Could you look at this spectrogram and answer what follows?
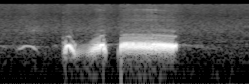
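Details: Lure spotted dove cooing for decoy training: a faint soft opening note, then two short coos rising into one long, rich, sustained coo of about half a second, with quiet background.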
